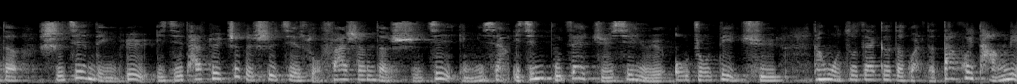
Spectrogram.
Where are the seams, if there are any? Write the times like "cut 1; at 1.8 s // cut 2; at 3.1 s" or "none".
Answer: cut 1; at 8.1 s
